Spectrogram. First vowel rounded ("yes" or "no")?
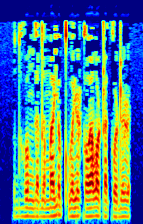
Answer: yes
